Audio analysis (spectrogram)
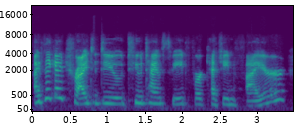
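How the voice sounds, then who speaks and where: A woman's voice: mid-range voice, sing-song, measured pace, pushed and bright, lo-fi sound. A woman hosting a book readalong livestream, talking casually about books. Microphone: livestream microphone.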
